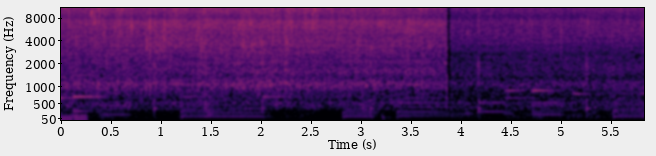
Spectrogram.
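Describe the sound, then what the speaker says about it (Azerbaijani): Green beans and onions fry in a covered pan, giving a steady, fairly soft sizzle with faint crackles and a low hum underneath, and a short tap partway through. "Tavanın qapağını qoyuram ki, soğanlar da qovrulsun"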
